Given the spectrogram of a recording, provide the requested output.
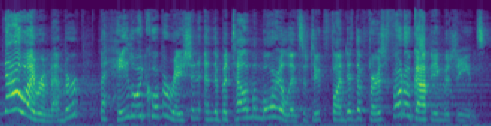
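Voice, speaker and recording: An actor playing an excitable, earnest know-it-all secret agent in a theatrical audio drama. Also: male voice, extremely high pitch, a little fast, exaggerated voice. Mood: explaining. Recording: long echoing reverb.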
